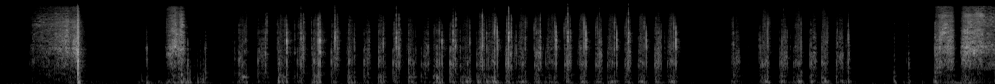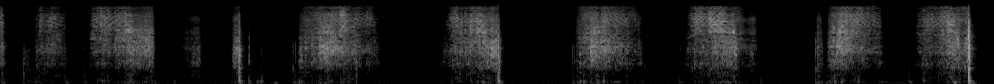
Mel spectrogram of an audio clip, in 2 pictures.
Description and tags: Metal Tool Clamp Sliding
Operating a sliding metal clamp.
slide, clamp, tools, industrial, mechanical, metal, tool, clamps, slides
